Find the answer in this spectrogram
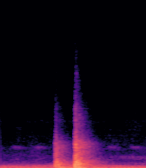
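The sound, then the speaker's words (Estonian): Two quick, solid knocks on a door, evenly spaced, against a low, steady background hum with no talking. Neighbours are knocking on the windows and door of a young family's single-storey wooden house, which is locked with its curtains drawn. “naabrid ei tea, et samal ajal kui nemad akendele ja ustele koputavad, on majas kaks surnukeha.”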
